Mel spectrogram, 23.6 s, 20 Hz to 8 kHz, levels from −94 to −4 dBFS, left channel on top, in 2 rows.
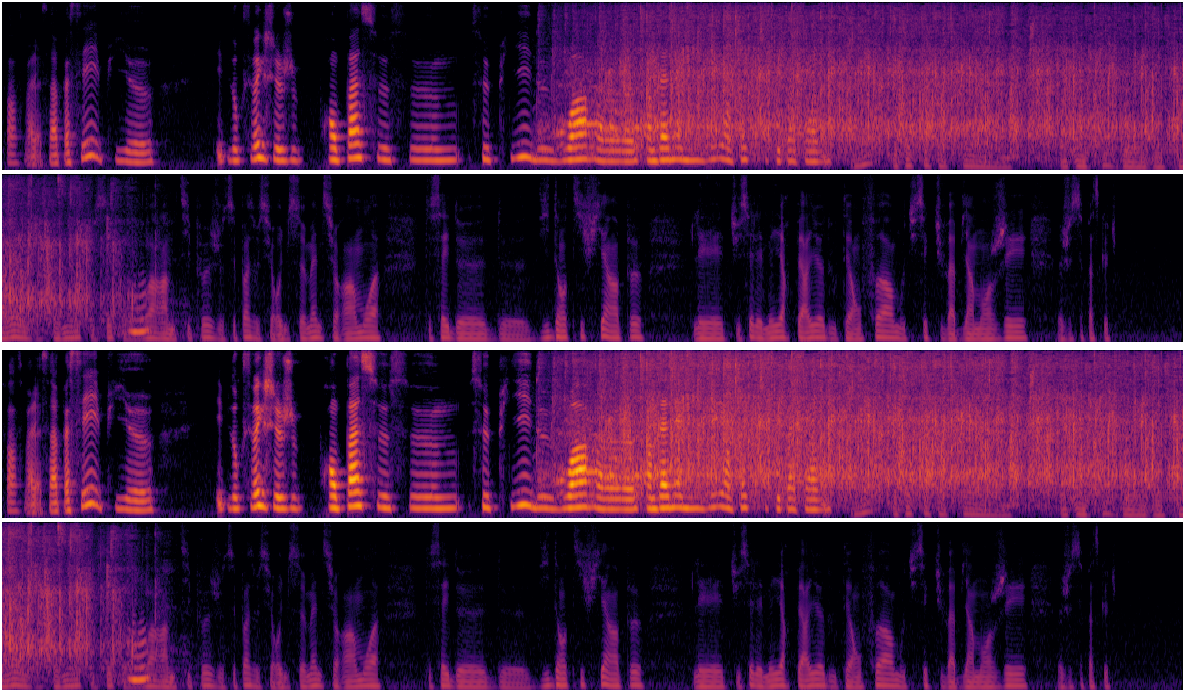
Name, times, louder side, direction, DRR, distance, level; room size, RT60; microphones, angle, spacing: voice 1, 0.0-1.5 2.2-7.5 7.7-8.3 13.1-13.3, right 5 dB, 80° right, 0.5 m, -33 dB
Applause / Crowd, 5.3-13.5, right 4 dB, 30° right, 3.0 m, -40 dB
voice 2, 8.5-23.0, left 1 dB, 25° left, 4.7 m, -54 dB
open air
head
